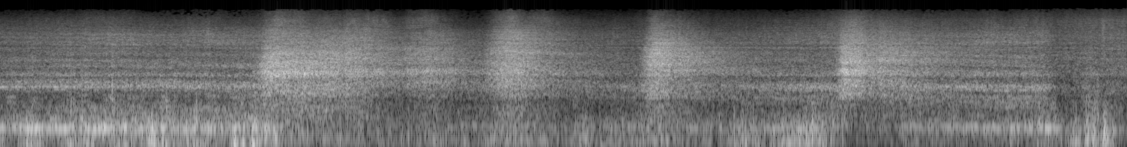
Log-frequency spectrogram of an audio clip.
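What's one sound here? A steam locomotive's engine hums steadily while idling.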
